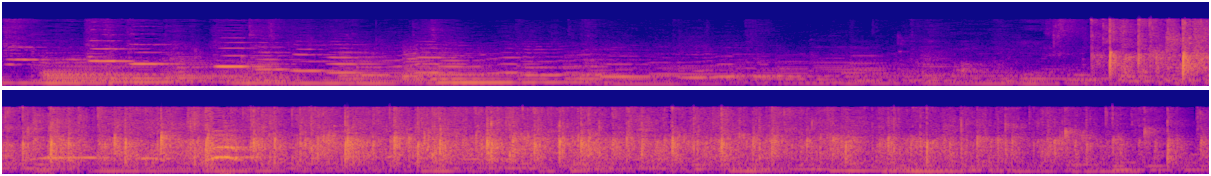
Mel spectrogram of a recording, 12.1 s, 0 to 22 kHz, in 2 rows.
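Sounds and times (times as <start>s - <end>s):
audience applauding: 5.4s - 12.0s
audience cheering: 5.6s - 12.0s.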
